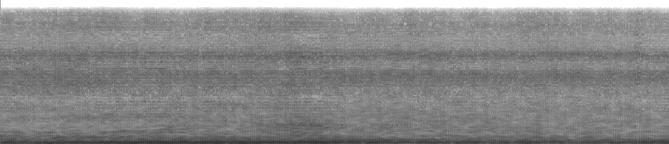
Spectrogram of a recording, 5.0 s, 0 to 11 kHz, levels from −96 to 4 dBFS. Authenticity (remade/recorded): remade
